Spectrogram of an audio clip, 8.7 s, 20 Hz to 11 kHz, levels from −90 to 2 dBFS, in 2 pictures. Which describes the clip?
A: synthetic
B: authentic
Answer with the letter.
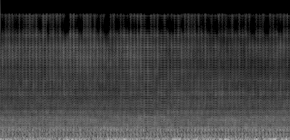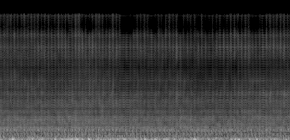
A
